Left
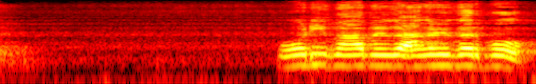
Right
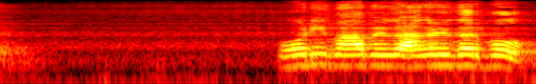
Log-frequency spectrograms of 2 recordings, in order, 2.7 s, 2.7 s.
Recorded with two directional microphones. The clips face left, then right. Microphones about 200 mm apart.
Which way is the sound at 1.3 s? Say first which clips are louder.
Left 2 dB; 25° left (ahead or behind).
